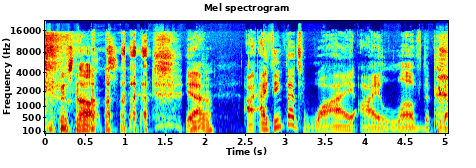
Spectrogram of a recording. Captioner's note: laughing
